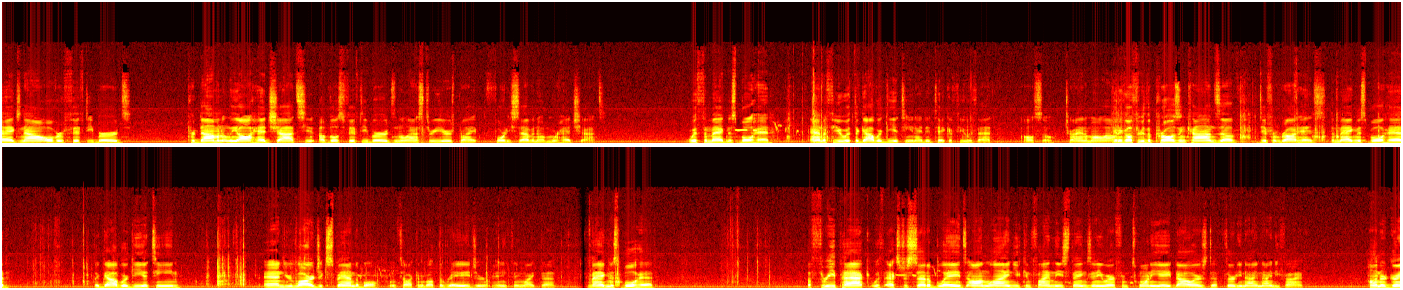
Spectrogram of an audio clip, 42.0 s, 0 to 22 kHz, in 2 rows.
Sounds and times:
Speech: 0:00.0 - 0:02.0, 0:02.8 - 0:09.0, 0:10.3 - 0:21.1, 0:22.4 - 0:23.7, 0:24.9 - 0:30.8, 0:33.1 - 0:40.5, 0:41.5 - 0:41.9
Bird: 0:10.9 - 0:12.2, 0:26.1 - 0:27.2, 0:34.2 - 0:35.4, 0:36.4 - 0:38.1.

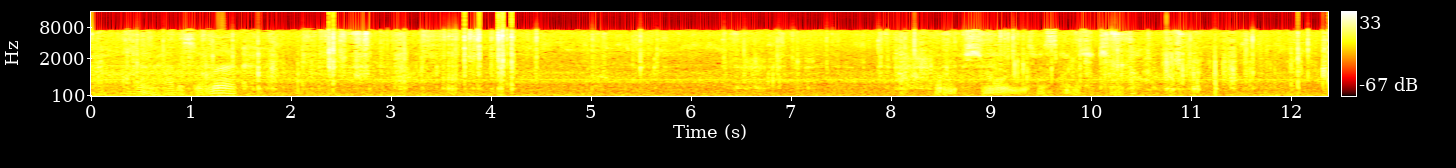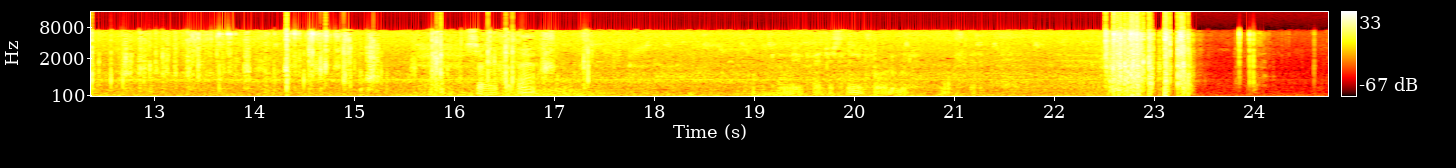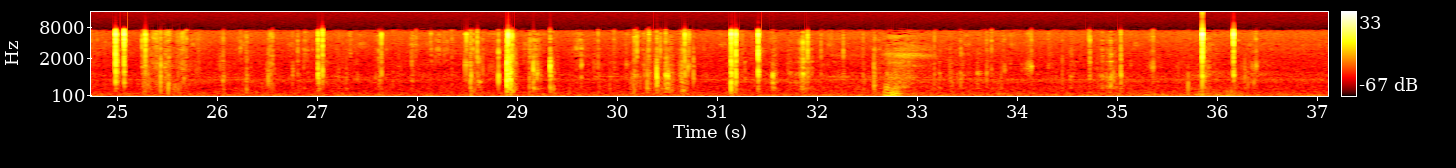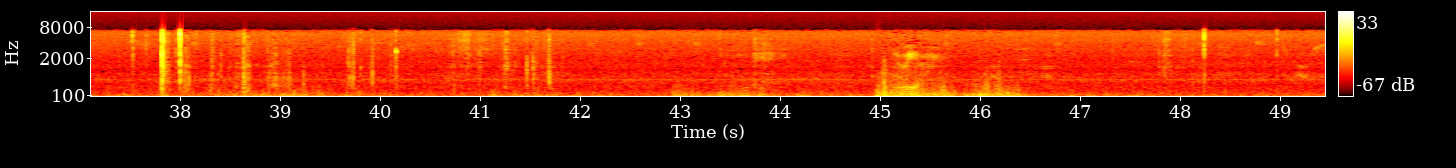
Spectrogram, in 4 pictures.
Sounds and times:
Outside, urban or manmade: 0:00.0 - 0:49.4.

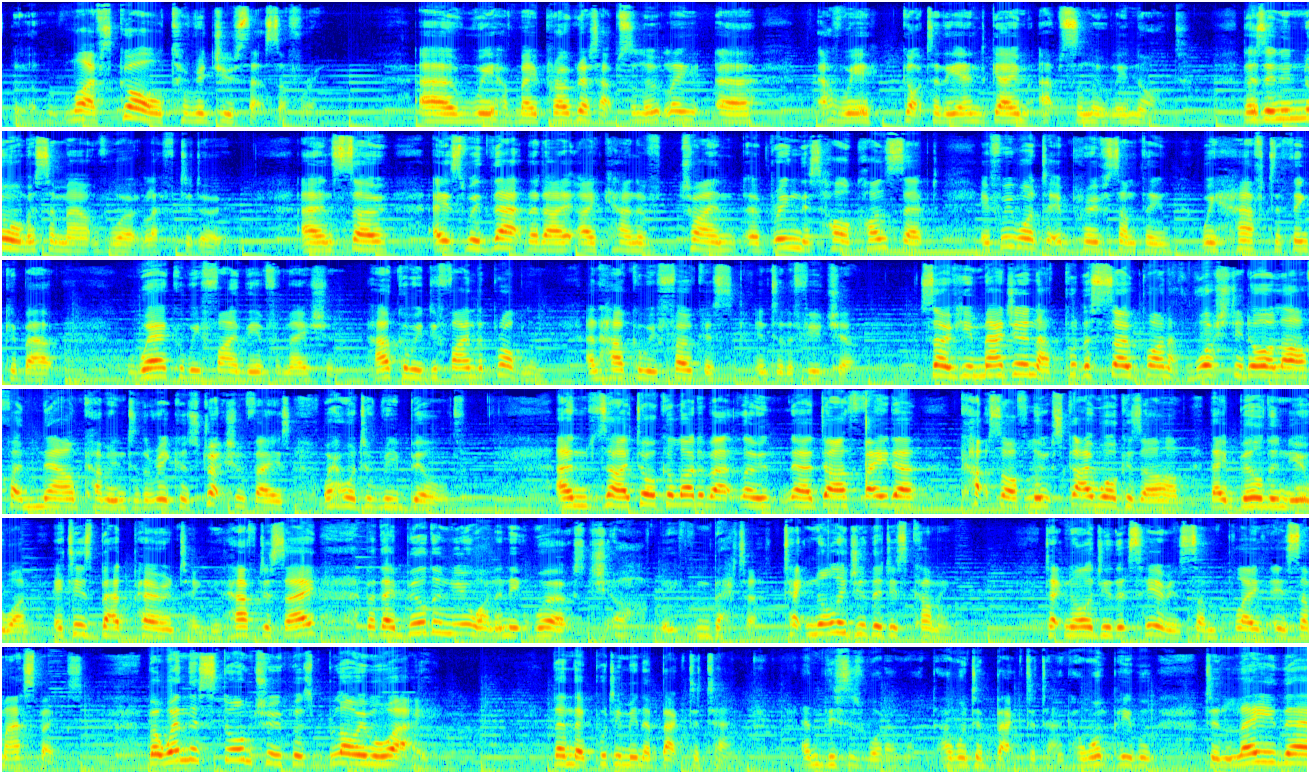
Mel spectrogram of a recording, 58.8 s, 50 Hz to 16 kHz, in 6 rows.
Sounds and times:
Music: 0:00.0 - 0:58.8
Speech: 0:00.1 - 0:02.4, 0:03.1 - 0:08.7, 0:09.4 - 0:11.5, 0:12.1 - 0:20.0, 0:20.6 - 0:32.8, 0:33.6 - 0:46.3, 0:47.1 - 0:49.4, 0:50.2 - 0:52.2, 0:53.2 - 0:58.8.

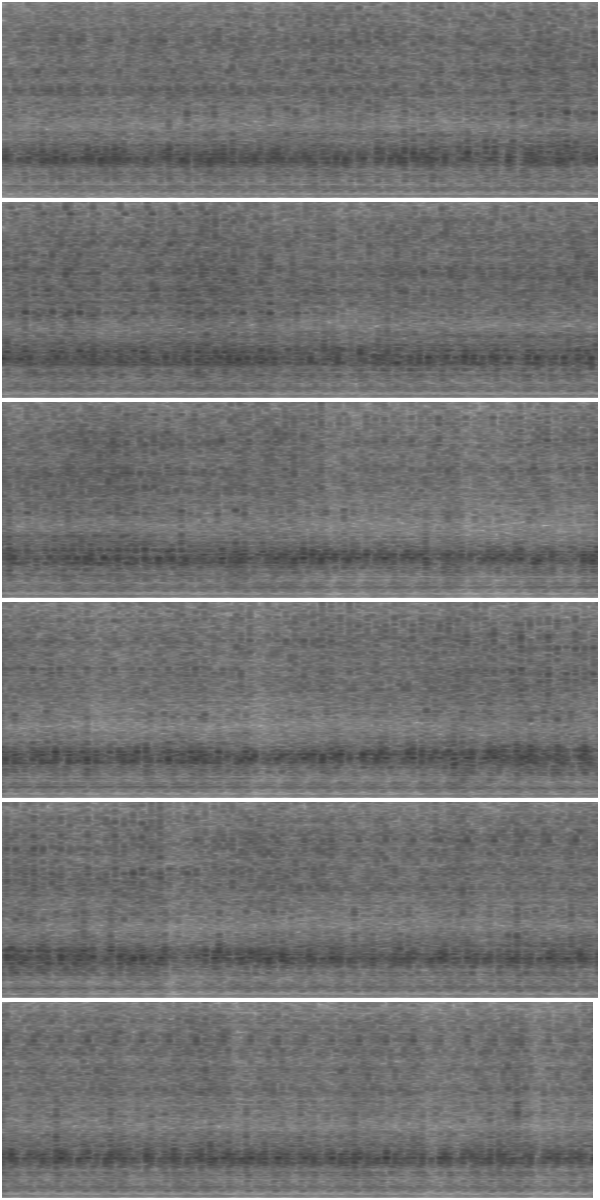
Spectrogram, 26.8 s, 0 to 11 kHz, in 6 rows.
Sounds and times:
Car: 0:00.0 - 0:26.7
Idling: 0:00.0 - 0:26.7
Medium engine (mid frequency): 0:00.0 - 0:26.7.

